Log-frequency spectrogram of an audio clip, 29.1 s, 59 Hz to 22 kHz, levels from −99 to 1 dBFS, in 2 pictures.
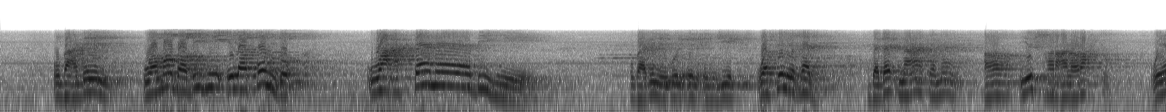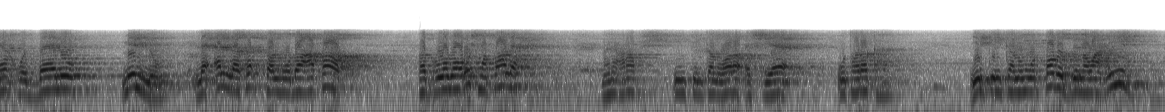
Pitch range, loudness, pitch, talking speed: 145-200 Hz, -16 LUFS, 175 Hz, 80 wpm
